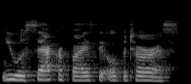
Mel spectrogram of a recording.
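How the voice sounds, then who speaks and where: A woman's voice: mid-range voice, steady tone, a little fast, a bit bright, close to an everyday voice. Woman voicing a pompous French manticore villain. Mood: smug. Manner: sneering, formal, pompous. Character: gloating, grandiose male manticore villain in human guise. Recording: dull lo-fi sound.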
